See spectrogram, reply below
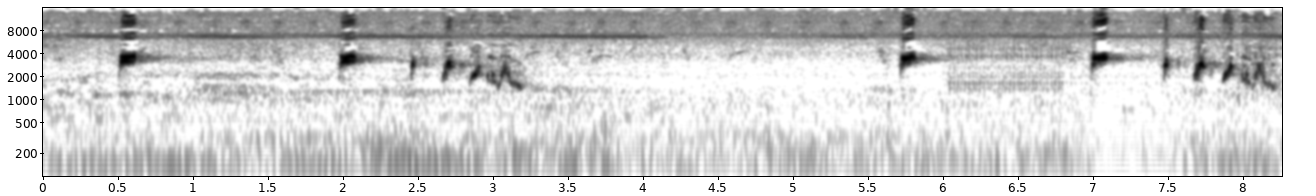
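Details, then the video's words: A red-whiskered bulbul in morning song training gives bright, sharp chirping notes in short bursts and quick clusters every one to two seconds, over a faint steady high whine. "Luyện giọng chào mào hót sáng kích mào hót cả ngày"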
